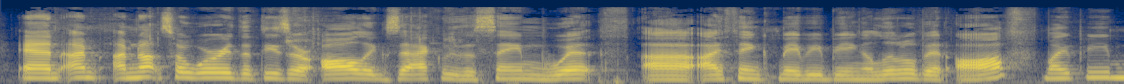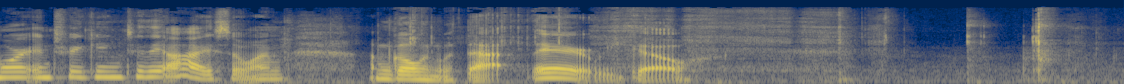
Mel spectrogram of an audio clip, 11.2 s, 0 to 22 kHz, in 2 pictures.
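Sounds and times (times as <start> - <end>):
speech: 0.1 - 9.3
scissors snipping through thin papery material: 7.6 - 10.1.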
